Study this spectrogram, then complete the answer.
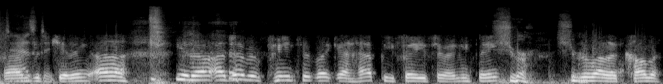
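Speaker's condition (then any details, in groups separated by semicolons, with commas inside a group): Cerebral palsy; unable to write or type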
